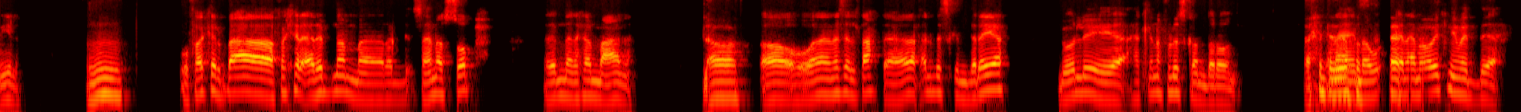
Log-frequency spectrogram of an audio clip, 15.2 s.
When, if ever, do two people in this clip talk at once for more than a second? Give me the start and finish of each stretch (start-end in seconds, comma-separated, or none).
none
